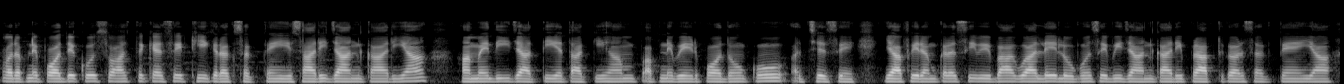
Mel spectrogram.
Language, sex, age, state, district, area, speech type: Hindi, male, 60+, Rajasthan, Jodhpur, rural, spontaneous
